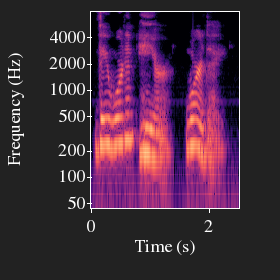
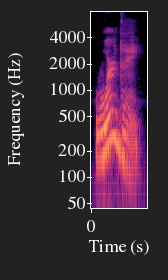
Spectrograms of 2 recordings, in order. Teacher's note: A voz fica mais alta em were, é mais elevada em were, e mais baixa no they, no sujeito.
